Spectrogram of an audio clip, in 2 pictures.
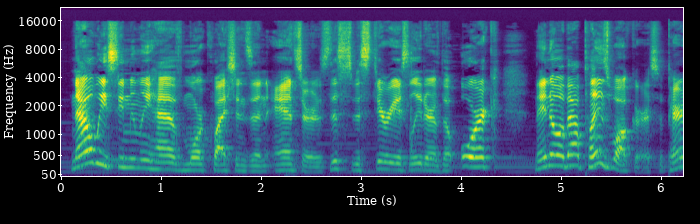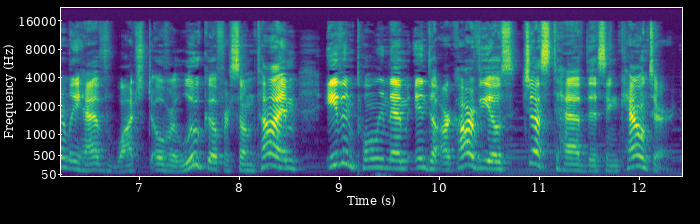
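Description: A man's voice: a little high, sharp tone. A man, narrating a story recap to camera in an emphatic storyteller's delivery. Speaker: YouTube host. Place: small home room, indoors. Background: background music.

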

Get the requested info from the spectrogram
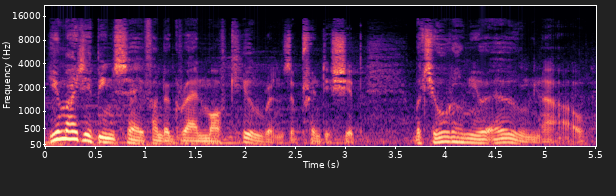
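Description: A proud, menacing dark lord speaks low and formally, with hugely swinging intonation. Loud game music sits behind him. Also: male voice, huge pitch swings, normal speed, full character voice. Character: proud, threatening male Sith lord. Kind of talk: video game villain acting.

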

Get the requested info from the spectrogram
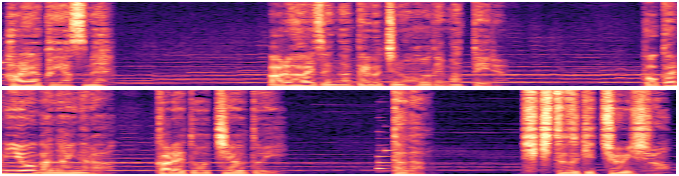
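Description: An actor playing a stern, dutiful but considerate guard officer in an anime game, firm, terse and commanding. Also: male voice, mid-range voice, animated, moderate pace, long pauses, faint music behind, natural voice. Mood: firm, businesslike. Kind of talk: anime video game voice acting.

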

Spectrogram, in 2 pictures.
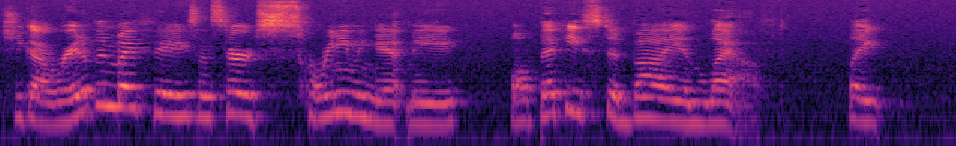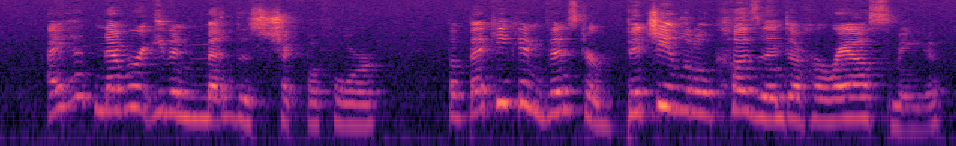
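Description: A woman's voice: fairly high pitch, lively intonation, a little slow, rough recording. A young woman with a slightly stuffy, congested voice, casually narrating a personal story with blunt, candid remarks and casual swearing.

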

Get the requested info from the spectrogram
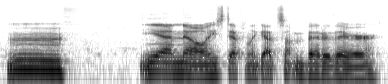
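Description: A man in his thirties giving casual, unhurried game commentary, musing aloud and often hesitating. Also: mid-range voice, gravelly. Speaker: streamer playing a role-playing game. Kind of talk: casual let's play commentary. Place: small indoor room with shelves, at a desk.

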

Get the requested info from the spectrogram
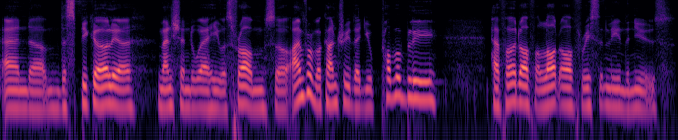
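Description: Guy from malaysia talking tech at a conference, keeps asking the room questions, big hall. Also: mid-range voice. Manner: brisk, quizzes the audience often. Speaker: conference speaker. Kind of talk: technical conference talk.

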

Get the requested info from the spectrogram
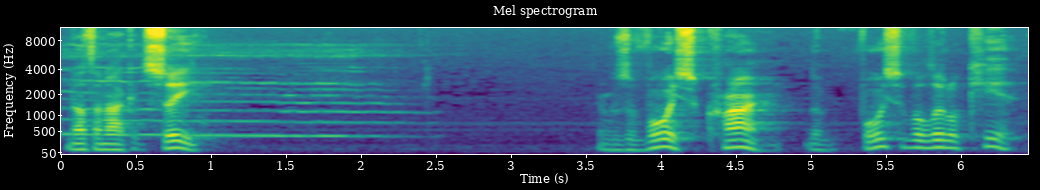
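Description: An actor playing a haunted oil driller in a radio drama, telling his story in a folksy, halting, suspenseful way. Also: mid-range voice, noisy background, natural voice. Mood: uneasy. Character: haunted male oil driller recounting a terror. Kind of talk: live old-time radio drama monologue. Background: live dramatic music.

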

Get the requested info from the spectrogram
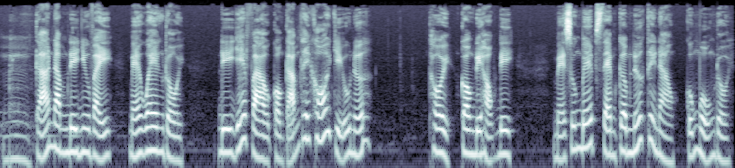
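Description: A woman voicing a humble, caring middle-aged village mother in an animated moral tale, speaking plainly and hesitantly, shy and self-effacing. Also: fairly low pitch, moderate pace, no echo, close to an everyday voice. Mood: gentle, evasive.

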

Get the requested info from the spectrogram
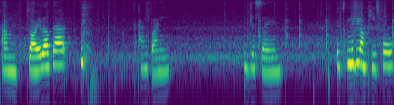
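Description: A woman's voice: high voice, darkish tone, a little hiss or hum, low-quality recording. A woman giving casual, playful, chatty commentary during a video game roleplay. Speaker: gaming video host.

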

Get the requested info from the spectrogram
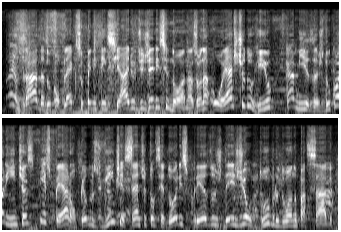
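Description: A young man reading a scripted news report in a measured, formal manner. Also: high voice, sing-song, music in the background.

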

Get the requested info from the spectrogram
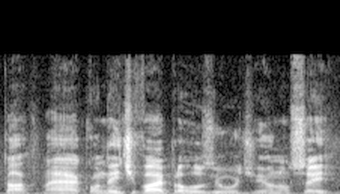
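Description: Slow rambling Brazilian man gaming. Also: medium pitch, slight background noise. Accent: Brazilian Portuguese. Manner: relaxed rambling with many fillers. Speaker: gameplay video host. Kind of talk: casual let's play commentary.

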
